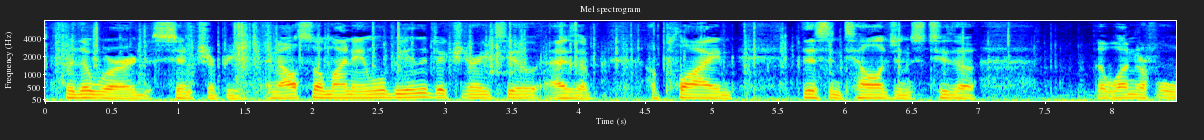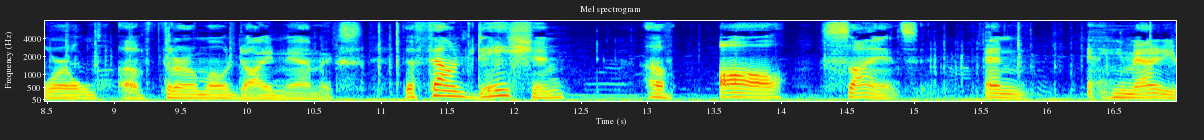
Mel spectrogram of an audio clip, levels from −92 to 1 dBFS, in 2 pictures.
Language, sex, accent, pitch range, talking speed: English, male, American, 100-130 Hz, 115 wpm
